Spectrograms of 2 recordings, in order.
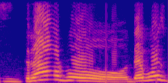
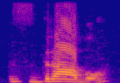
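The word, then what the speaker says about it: здраво: Oh, zdravo. There's one guy from Serbia who is on my channel, and he taught me how to say hello in Serbian, which is zdravo.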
